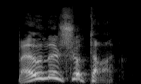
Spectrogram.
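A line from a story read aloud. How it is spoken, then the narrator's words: Grumbled. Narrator (Ukrainian): буркнув Гегрід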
